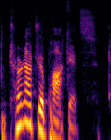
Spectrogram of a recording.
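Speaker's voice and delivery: wary, distrustful, suspicious tone. Voicing a character who demands a player turn out pockets: suspicious tone. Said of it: "So she's very suspicious, and she says".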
